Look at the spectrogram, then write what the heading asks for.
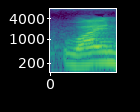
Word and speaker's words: wind: जब यह नाउन होता है तो इसका उच्चारण विंड होता है। क्या होता है? विंड होता है, और इसका मतलब हवा होता है। लेकिन जब WIND ये वर्ब होता है तो इसका उच्चारण वाइंड हो जाता है।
